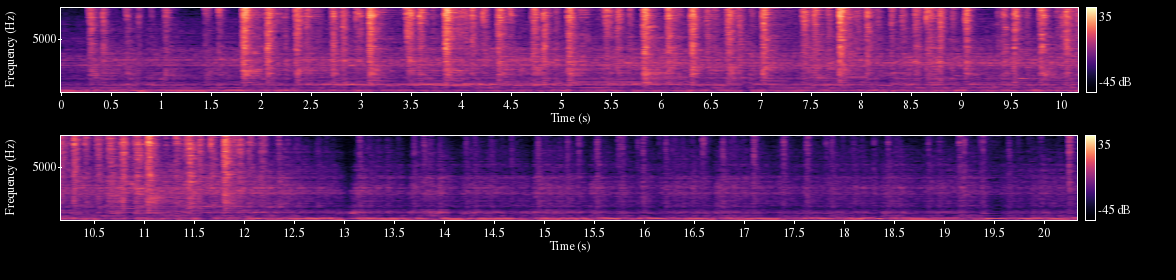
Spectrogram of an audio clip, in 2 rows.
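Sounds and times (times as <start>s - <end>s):
seven-string guitar: 0.0s - 20.3s.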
